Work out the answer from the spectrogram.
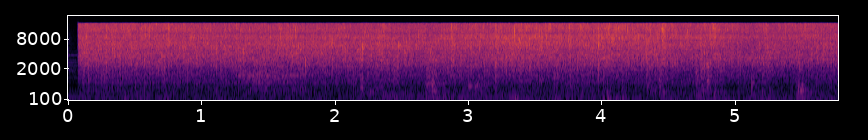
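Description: Boiled kidney beans sizzling in hot oil in a non-stick frying pan, stirred with a slotted spatula that scrapes and knocks against the pan now and then.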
